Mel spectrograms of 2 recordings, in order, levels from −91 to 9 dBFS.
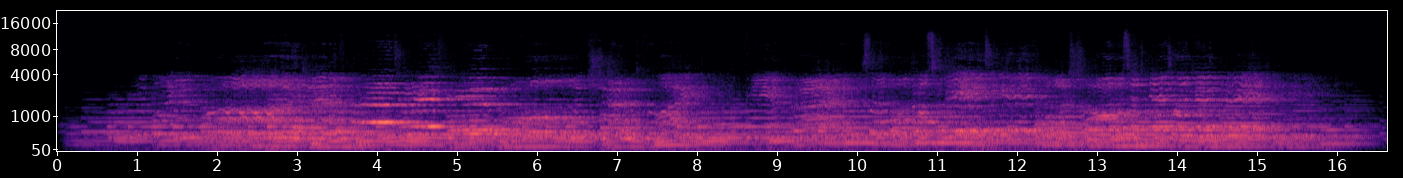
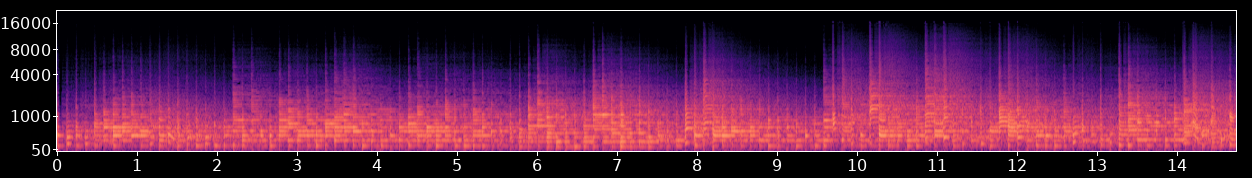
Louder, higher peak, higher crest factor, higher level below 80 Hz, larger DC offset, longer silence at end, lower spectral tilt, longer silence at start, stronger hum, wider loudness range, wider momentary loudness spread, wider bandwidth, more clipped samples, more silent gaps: second, -33 LUFS vs -18 LUFS; second, -14 dBFS vs 0 dBFS; about the same, 18 dB vs 18 dB; second, -64 dBFS vs -48 dBFS; neither; first, 0.2 s vs 0 s; about the same, -6.5 dB/octave vs -7 dB/octave; first, 0.2 s vs 0 s; neither; first, 8 LU vs 2 LU; first, 14 LU vs 6 LU; first, 12.5 kHz vs 11 kHz; neither; neither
